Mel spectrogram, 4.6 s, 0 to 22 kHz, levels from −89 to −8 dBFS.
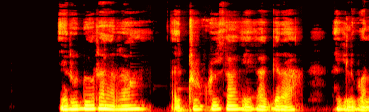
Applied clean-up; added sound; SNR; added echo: neural mask model DeepFilterNet 3.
